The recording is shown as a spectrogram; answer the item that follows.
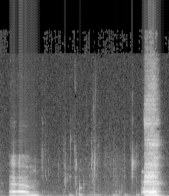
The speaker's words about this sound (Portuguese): Estou aqui com uma tossita, miúdos. Uma tosse marota.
